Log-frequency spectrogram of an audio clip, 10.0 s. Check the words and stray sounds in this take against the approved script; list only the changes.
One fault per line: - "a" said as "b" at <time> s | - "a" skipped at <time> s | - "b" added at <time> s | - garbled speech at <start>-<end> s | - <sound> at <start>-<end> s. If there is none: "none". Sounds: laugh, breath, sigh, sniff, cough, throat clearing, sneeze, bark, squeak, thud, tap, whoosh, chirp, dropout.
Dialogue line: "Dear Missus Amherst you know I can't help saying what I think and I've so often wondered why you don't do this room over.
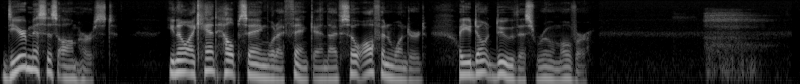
- "why" skipped at 5.3 s
- sigh at 8.4-9.9 s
